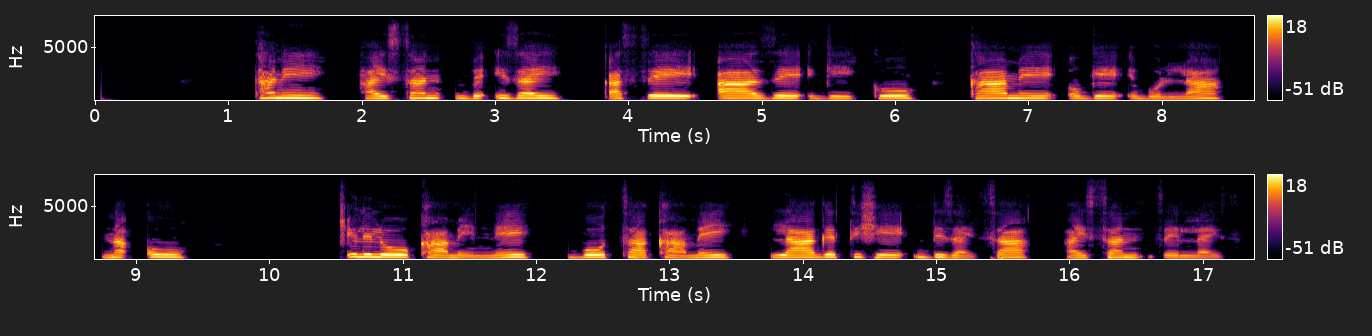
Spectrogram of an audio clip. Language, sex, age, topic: Gamo, female, 25-35, government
